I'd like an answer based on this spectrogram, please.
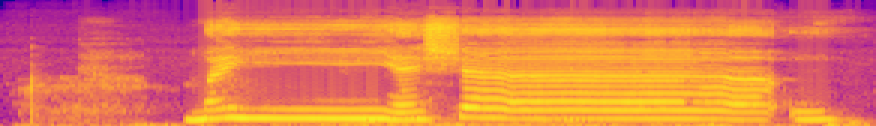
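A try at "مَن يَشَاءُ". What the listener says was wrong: Oke, jangan dihentak tuh tapi Bunda. Mai, biasanya. Mai yasha'u.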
